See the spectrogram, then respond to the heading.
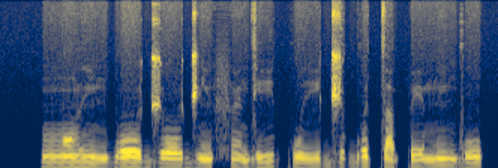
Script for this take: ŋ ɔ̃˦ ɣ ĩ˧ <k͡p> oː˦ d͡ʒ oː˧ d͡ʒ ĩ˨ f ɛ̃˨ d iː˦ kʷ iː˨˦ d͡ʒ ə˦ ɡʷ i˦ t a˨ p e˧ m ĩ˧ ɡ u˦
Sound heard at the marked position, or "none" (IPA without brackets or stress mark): ɡ͡b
